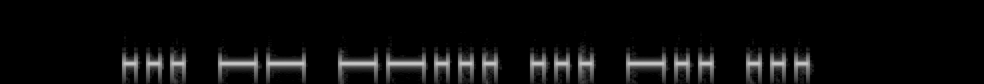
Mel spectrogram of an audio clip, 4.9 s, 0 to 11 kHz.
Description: Morse code, heard as a keyed tone, about 20 wpm, 700 Hz. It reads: SM7SDS
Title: DXCC-100 Call Signs - 6 Characters - Repeated 3x - 20wpm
